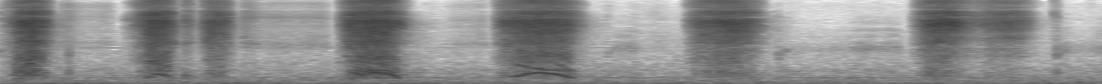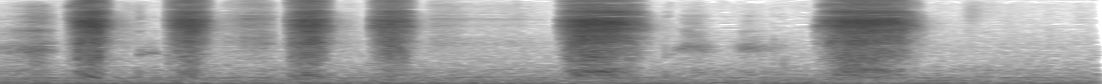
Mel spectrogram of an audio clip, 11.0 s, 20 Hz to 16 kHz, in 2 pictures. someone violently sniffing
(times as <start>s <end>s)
0.0s 3.9s, 4.6s 5.2s, 5.8s 7.6s, 8.3s 8.8s, 9.6s 10.2s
